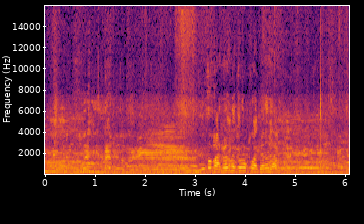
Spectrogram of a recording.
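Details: Cattle lowing at Raniganj haat livestock market in Dinajpur on 30 May, where cows with calves are traded; a long, steady low moo holds for about three seconds, then people talk and crowd chatter fills the background.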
